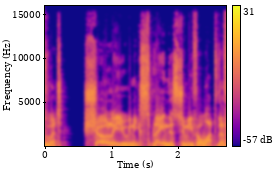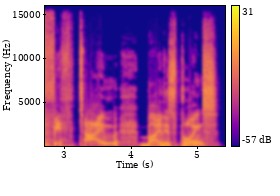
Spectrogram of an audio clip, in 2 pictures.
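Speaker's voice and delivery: lightly voiced smug villain, unhurried; Kincaid's menacing drawl. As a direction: scold them slowly like a bored mob boss.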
